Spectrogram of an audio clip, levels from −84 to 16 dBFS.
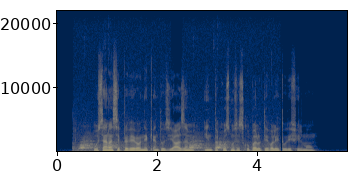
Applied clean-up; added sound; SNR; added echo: none; Dog; 8 dB; none.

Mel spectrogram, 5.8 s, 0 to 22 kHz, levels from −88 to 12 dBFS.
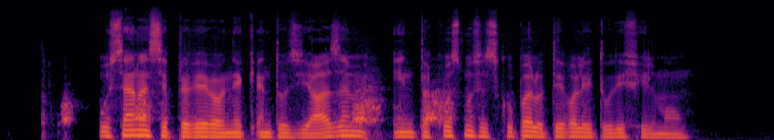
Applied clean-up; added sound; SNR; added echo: neural mask model RNNoise.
